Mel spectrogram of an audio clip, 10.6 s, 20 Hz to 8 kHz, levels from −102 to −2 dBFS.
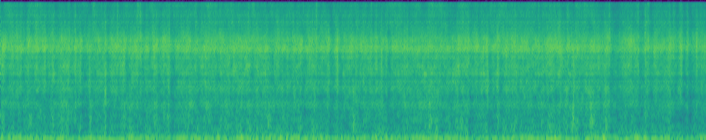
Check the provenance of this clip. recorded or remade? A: remade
